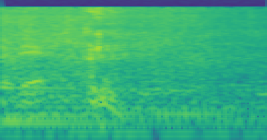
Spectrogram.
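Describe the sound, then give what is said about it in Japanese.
Vehicle engines rumble along a roadside with no sidewalk on the way to Angkor Wat, heard while walking, a steady low drone with a swell around the middle as one passes by, fairly loud and continuous throughout. “まあ、こんなとこ歩いてるやつ僕しかいないので横の横車道があってねいやこれせめてね歩道がどっかあればいいんだけどねずっとブルンブルン多分言ってますが”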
